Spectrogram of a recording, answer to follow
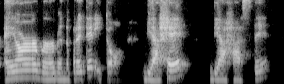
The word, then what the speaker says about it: viajé: Viajé and viajó, really accenting where the accent is.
